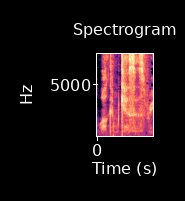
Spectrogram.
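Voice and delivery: very soft, fully whispered greeting; whispered welcome. Real, not acted. Streamer welcoming a viewer with kisses, whispered. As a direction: whisper it to the listener.

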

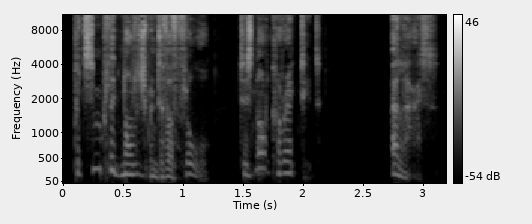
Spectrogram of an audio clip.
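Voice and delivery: wizard voice. Acted.

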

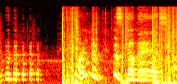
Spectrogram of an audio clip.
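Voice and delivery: laughing through the words. Real, not acted. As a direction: crack up at yourself. Laughing at own clumsy run.

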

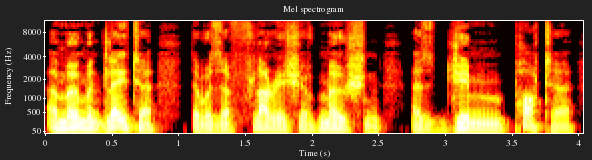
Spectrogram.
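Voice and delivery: usual speaking voice

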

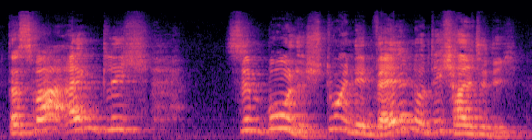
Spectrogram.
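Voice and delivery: high, loud, swelling with pride; proud. Acted. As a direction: boast of it grandly and excitedly. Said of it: "Erwiderte Hans stolz".

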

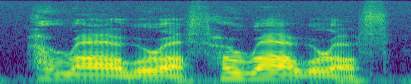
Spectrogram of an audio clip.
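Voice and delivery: gleeful engine setting off. A narrator's reading. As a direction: cheer it in bouncy repeated bursts. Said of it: "puffed Thomas gaily".

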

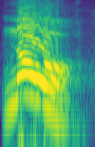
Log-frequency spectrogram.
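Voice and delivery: usual speaking voice

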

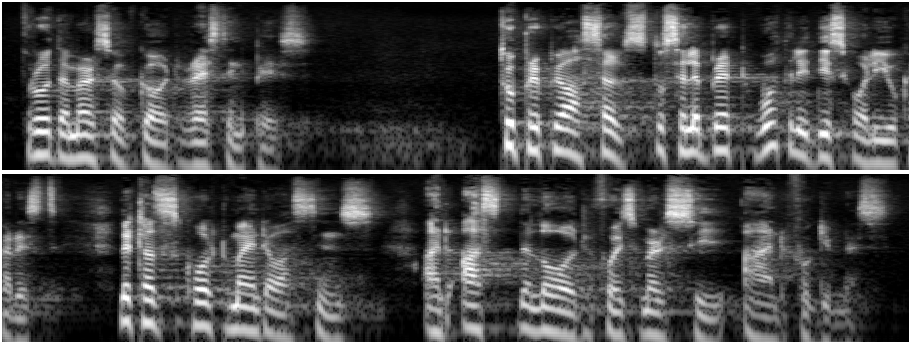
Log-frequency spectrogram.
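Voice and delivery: usual speaking voice

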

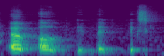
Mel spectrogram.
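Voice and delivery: flustered, stammering British politeness, high; hammed-up apologetic British English; British accent. Shown as a demonstration. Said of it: "Ganun lagi sila".

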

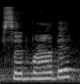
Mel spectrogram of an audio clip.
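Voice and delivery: ordinary delivery, nothing marked

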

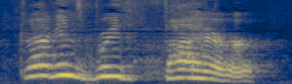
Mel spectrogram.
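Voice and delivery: high, loud, drawn-out outburst; an outraged father hollering; father's shout. A narrator's reading. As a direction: shout it slowly, driving each word home. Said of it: "shouted his father".

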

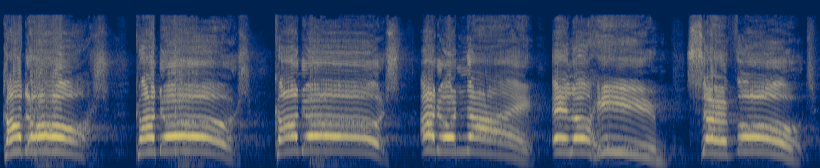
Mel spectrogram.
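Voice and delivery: high full-force shout, each word stretched; thunderous angelic cry. Acted. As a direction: shake the pillars with every word. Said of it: "Everything is trembling as it goes".

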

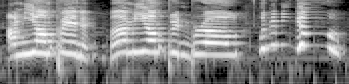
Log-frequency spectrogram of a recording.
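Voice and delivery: loud, high gleeful shouts; thrilled to be jumping; excited yelling. Real, not acted.

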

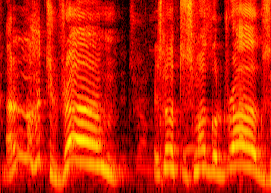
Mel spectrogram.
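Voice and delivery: high-pitched, drawling protest; protesting Bob. Retold or imitated. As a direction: imitate a reluctant brother pleading ignorance. And Bob's like.

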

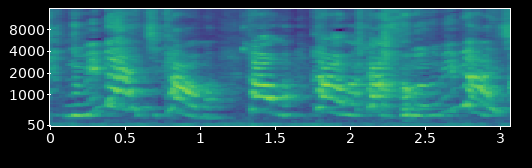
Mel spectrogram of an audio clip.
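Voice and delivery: laughing plea. Retold or imitated. Begging mom not to hit.

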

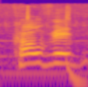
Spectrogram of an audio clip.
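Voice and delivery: covid punched high and loud; stress on covid. Real, not acted. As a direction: hit covid hard. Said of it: "That's that one word".

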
